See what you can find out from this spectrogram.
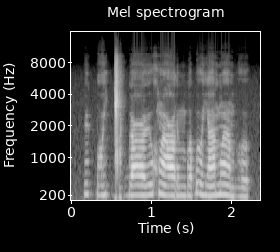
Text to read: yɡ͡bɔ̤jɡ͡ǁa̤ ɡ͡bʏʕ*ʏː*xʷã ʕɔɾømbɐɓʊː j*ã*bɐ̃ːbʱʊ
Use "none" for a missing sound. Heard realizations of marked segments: ʏː, ã

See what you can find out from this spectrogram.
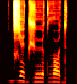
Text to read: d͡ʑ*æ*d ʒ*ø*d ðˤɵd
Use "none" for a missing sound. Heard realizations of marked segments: ɛ, ø

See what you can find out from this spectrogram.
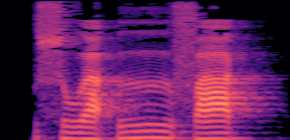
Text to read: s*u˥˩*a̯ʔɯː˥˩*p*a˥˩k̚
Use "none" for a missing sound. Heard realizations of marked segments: u˧, f

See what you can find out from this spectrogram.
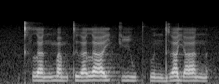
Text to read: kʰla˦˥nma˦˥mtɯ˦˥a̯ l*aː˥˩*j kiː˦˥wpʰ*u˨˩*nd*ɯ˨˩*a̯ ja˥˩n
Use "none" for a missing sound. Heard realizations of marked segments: aː˥˩, u˨˩, ɯ˥˩

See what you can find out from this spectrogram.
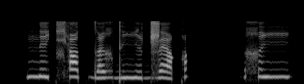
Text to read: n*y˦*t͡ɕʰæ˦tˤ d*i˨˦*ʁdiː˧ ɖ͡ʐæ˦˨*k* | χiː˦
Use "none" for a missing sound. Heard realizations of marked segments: e˦, i˨˦, q

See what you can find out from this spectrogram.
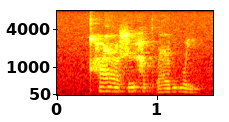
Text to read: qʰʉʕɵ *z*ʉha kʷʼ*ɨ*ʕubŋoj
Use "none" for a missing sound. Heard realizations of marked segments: s, ɨ

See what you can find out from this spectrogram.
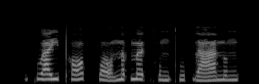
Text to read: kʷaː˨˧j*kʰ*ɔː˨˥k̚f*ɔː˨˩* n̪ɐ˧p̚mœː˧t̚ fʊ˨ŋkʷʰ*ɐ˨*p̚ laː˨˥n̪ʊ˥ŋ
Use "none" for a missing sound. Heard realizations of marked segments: pʰ, ɔː˨˩, ɐ˨˥

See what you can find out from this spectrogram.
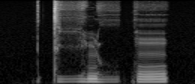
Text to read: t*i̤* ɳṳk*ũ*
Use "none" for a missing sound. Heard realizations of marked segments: i̤, ũ

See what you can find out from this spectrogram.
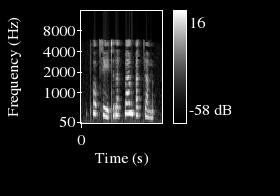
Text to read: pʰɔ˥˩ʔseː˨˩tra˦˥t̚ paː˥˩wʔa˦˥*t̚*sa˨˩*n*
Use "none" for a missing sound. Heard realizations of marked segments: t̚, m

